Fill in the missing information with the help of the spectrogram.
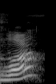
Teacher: दांत और ओष्ठ से निकलेगा व, इसको दंतोष्ठ्य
